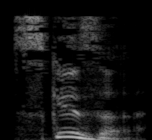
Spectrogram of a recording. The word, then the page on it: schizo-: British English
